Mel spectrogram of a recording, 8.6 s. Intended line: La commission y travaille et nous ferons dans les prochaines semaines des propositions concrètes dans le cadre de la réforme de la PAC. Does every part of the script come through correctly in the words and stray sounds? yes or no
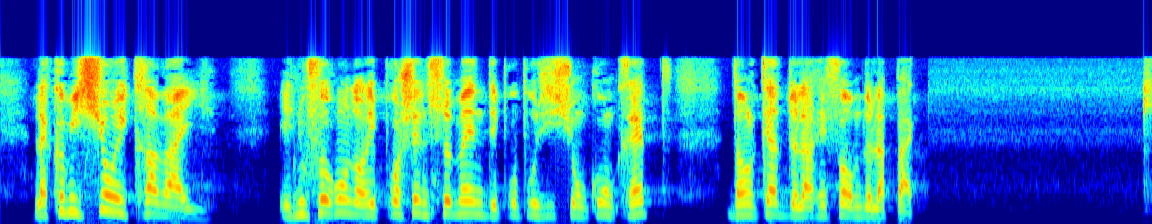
yes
